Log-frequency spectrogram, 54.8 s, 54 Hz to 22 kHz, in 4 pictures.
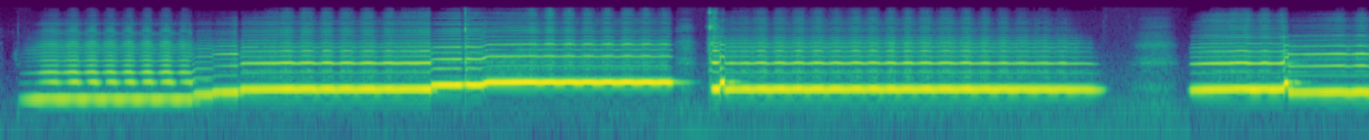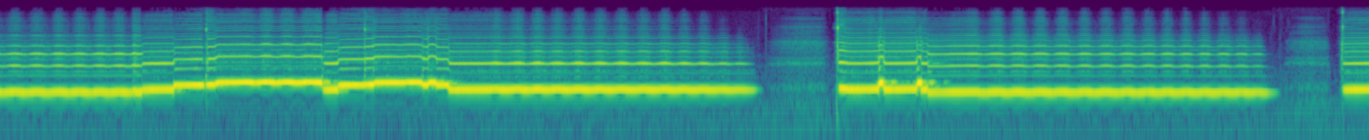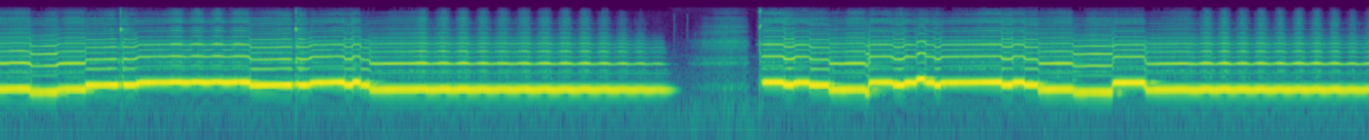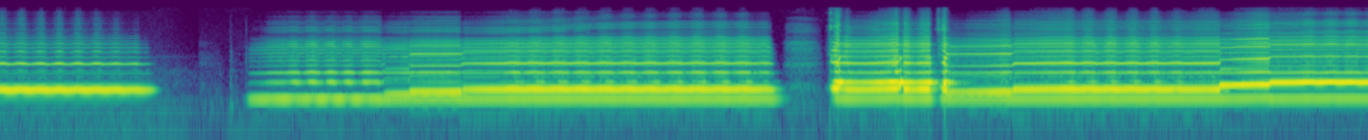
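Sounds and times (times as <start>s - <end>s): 
flute drone on E without effects: 0.0s - 11.1s, 11.9s - 21.4s, 22.0s - 26.5s, 27.1s - 34.2s, 34.9s - 42.7s, 43.5s - 54.7s.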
